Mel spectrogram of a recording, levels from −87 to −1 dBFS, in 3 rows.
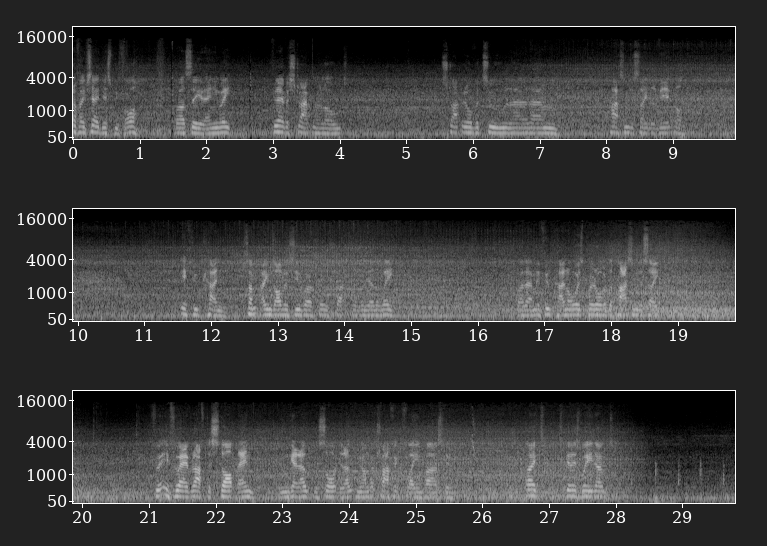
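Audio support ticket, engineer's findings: Broken MP3 bit reservoir, three hits: 1.45–1.51 s, 2.63–2.68 s, 25.82–25.88 s. Each is a roughly 54 ms glitch with the audio jumping ahead, about two 26.1 ms frames long. Likely cause is frames cut from the MP3 stream. The frame after each cut reads its borrowed bits from another frame's bytes, so the first frames decode as junk.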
